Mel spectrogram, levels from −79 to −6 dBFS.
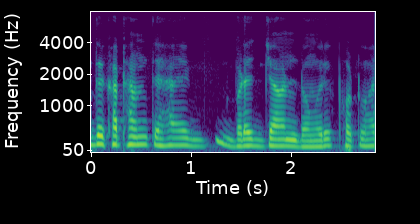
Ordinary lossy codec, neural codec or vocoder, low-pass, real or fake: none; none; 7.2 kHz; real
